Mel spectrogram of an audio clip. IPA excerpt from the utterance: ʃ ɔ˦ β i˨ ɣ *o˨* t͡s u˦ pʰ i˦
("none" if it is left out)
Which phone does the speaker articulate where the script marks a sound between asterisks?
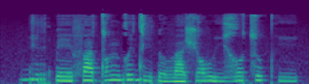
o˦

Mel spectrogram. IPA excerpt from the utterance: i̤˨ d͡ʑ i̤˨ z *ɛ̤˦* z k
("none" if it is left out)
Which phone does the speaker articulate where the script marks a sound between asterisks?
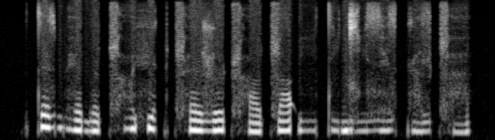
ɛ̤˦˨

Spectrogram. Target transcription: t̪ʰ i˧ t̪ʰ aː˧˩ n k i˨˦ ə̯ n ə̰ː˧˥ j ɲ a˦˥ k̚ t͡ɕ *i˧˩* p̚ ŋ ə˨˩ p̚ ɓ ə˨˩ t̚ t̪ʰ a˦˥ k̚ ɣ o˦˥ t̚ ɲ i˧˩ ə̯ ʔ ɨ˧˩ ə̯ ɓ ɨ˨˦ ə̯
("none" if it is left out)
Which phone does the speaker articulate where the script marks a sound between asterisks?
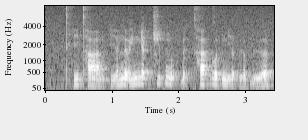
i˦˥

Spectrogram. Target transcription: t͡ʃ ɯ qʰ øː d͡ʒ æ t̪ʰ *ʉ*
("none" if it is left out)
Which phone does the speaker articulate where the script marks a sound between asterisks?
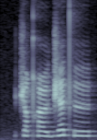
ø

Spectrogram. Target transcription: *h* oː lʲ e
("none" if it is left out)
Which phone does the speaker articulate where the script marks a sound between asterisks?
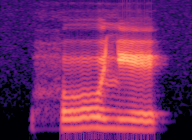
h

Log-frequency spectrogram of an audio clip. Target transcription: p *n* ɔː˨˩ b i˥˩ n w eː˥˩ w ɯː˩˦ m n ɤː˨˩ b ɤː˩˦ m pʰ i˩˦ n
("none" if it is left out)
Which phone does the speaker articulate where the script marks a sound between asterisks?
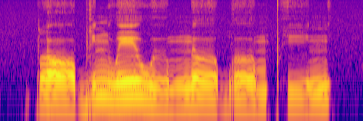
l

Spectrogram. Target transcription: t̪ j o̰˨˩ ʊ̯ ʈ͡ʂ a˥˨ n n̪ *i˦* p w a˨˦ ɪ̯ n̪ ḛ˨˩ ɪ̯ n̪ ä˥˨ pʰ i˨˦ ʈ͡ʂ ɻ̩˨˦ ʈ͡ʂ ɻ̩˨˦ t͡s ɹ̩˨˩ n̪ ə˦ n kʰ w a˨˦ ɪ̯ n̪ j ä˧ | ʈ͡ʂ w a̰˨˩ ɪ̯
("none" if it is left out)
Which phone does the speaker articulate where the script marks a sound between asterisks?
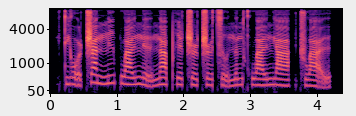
i˦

